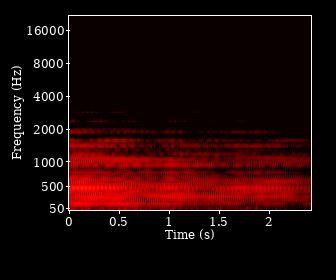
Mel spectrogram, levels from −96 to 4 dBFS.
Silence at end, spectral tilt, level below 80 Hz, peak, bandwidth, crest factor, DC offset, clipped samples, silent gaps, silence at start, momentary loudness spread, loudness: 0 s; -4.5 dB/octave; -84 dBFS; -44 dBFS; 3.3 kHz; 16 dB; under 0.1%; under 0.1%; none; 0 s; 10 LU; -61 LUFS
